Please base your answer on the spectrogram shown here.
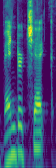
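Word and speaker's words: Vaynerchuk: How you pronounce his last name? Vandercheck.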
